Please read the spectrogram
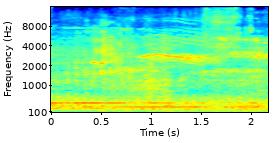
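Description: Quiet ambient drone from an animated episode's soundtrack: steady low tones under a faint hiss, with a soft wavering high tone in the middle.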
